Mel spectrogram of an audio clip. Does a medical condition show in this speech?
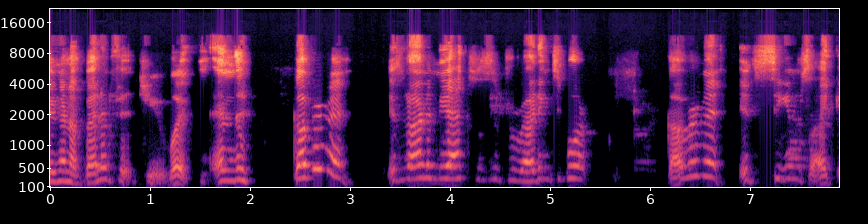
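Yes: cerebral palsy.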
